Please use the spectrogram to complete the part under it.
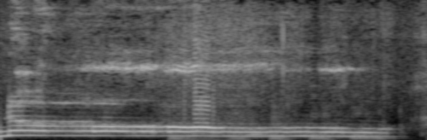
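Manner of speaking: high, loud put-on impression cry. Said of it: "my best William Shatner impression".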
